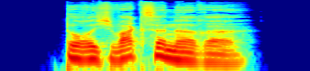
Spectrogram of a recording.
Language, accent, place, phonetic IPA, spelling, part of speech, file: German, Germany, Berlin, [dʊʁçˈvaksənəʁə], durchwachsenere, adjective, De-durchwachsenere.ogg
- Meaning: inflection of durchwachsen: 1. strong/mixed nominative/accusative feminine singular comparative degree 2. strong nominative/accusative plural comparative degree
